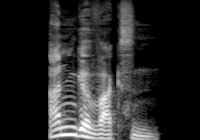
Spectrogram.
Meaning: past participle of anwachsen
- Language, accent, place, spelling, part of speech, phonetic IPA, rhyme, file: German, Germany, Berlin, angewachsen, verb, [ˈanɡəˌvaksn̩], -anɡəvaksn̩, De-angewachsen.ogg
